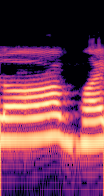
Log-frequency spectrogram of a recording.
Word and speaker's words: লভ্য: এরপর আছে ল ভয় জ ফলা, এর সঠিক উচ্চারণ হবে লোকার লো, ব ভয়কারের ভূ, লভ্য।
